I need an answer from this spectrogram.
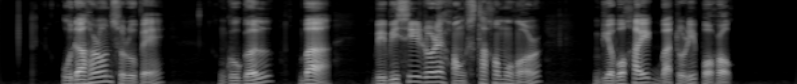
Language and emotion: Assamese, neutral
